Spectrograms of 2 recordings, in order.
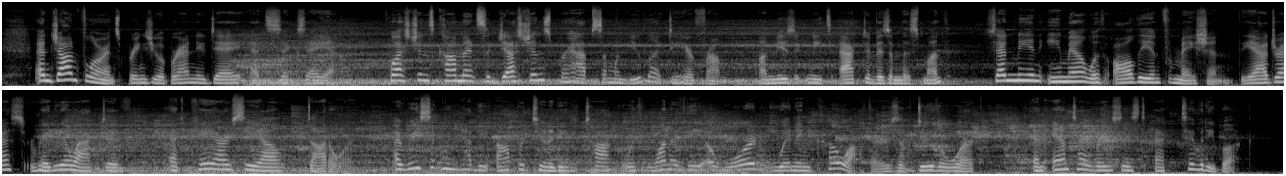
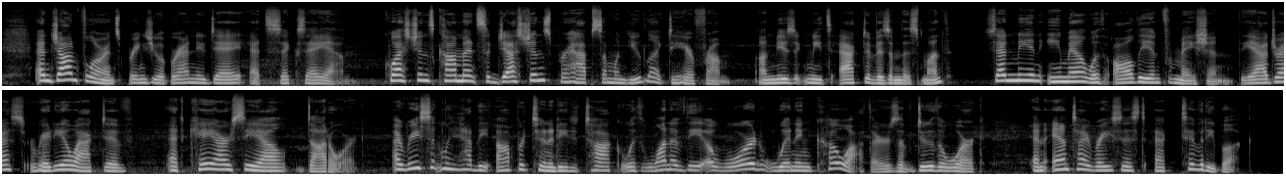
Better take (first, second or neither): second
